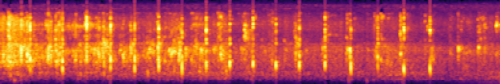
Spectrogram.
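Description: An audience applauds at a forum after a professor's talk, the clapping steady and crowded with sharper individual claps standing out, no voices over it.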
